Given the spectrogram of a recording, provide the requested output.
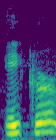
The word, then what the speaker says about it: Acre: a city called Akko in English it's pronounced acre like the acres of land it's north and Haifa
